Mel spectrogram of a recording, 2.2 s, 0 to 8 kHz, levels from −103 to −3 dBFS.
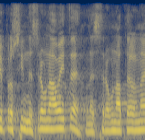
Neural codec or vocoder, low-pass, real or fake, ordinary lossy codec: none; 7.2 kHz; real; AAC, 48 kbps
